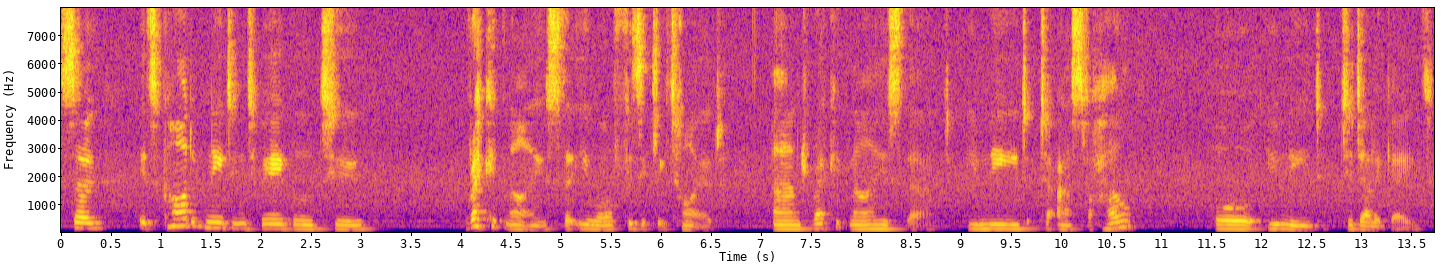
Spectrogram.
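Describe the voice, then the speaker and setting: Speaking with a British accent, a woman uses a very deep, low, dark and mellow voice that is somewhat breathy, with ordinary pitch variation, a fairly slow pace, and long, frequent pauses. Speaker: tarot teacher. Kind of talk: live online tarot lesson. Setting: live stream.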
